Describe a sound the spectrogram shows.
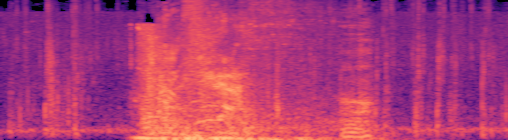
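A sharp magical crackle bursts and fades.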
